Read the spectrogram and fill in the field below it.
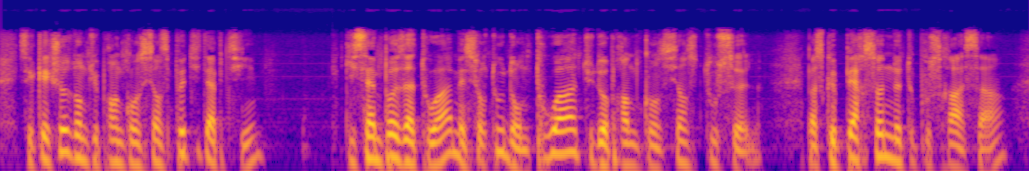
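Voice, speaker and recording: Over a quiet background, a man speaks at a fairly quick pace in a dark, mellow tone with lively intonation, the sound dry and close with no echo. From southwest France, foot of the Pyrenees. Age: 50s. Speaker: writer. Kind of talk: interview with school pupils. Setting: school library with live audience. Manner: frequent word repetitions and hesitations.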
